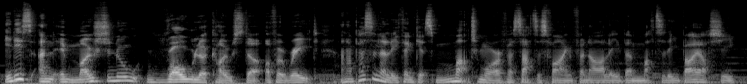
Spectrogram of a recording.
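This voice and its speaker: A man's voice: fairly low pitch, animated, brisk, hardly any pauses, soft background music. A man presenting a scripted guide in an informal, opinionated way, giving personal recommendations.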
